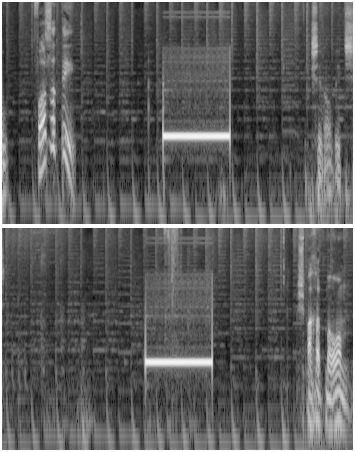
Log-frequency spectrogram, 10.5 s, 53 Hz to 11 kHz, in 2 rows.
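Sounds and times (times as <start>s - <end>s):
speech: 0.0s - 1.2s, 4.7s - 5.4s, 9.8s - 10.5s
soft rhythmic beat: 0.0s - 10.5s
steady telephone line tone: 2.4s - 3.4s, 7.4s - 8.4s.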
